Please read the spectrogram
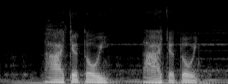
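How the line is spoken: Terrified mumbling. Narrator (Vietnamese): Chú Chính ... mặt không còn một chút máu, miệng thì lẩm ba lẩm bẩm

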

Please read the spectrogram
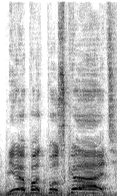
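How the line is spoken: Yelling. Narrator (Russian): орал Рейхард

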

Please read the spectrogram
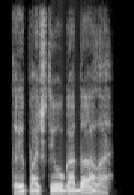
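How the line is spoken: Grumble. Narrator (Russian): проворчал Винсент

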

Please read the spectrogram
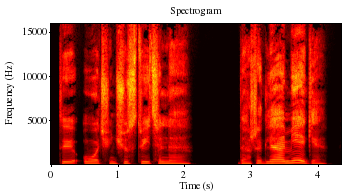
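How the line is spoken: Hoarse and quiet. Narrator (Russian): охрипшим голосом негромко сказал он

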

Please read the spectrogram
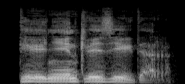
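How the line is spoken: Hiss. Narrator (Russian): прошипел Глокта

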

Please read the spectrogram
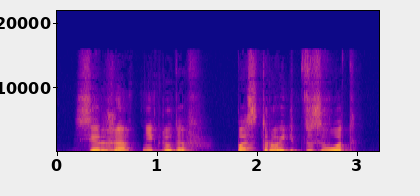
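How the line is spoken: Stern command. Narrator (Russian): Также строго распорядился Закамолдин

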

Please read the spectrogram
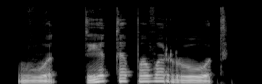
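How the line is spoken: Puzzled drawl. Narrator (Russian): протянул я озадаченно

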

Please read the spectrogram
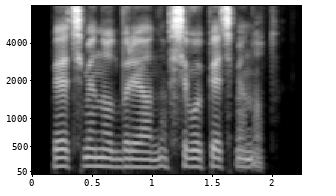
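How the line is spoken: Dry, dragon. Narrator (Russian): сухо произнес дракон

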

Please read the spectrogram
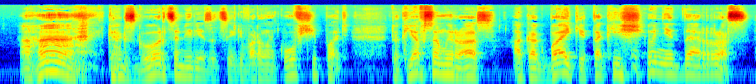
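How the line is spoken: Chuckling. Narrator (Russian): хохотнул я

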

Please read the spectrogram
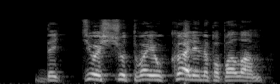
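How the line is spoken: Growl. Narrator (Russian): Прорычал

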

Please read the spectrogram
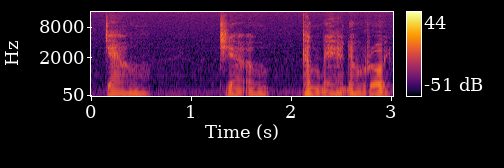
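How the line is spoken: Old man, shaky question. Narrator (Vietnamese): Ông cựu chủ tịch run run hỏi

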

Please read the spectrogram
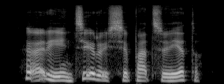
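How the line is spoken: Mentor's wry snort. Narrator (Russian): хмыкнул наставник

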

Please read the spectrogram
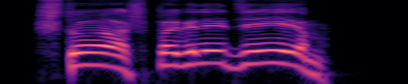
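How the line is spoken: Shouting after someone. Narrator (Russian): крикнул Пэт ему вслед

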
